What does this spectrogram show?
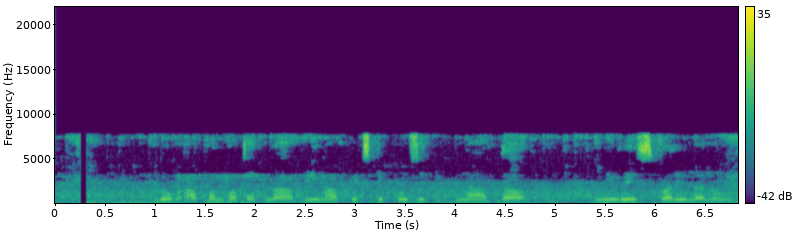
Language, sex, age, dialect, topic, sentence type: Bhojpuri, female, 18-24, Southern / Standard, banking, statement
